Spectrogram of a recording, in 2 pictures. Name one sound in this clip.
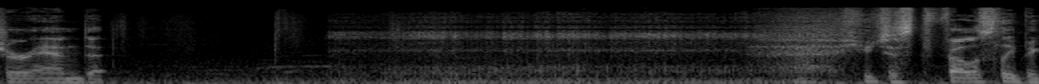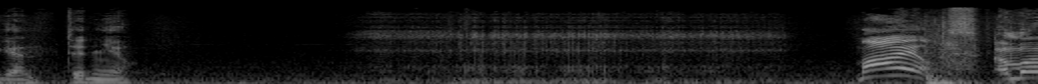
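A young man snores softly.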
